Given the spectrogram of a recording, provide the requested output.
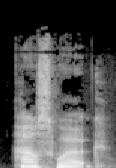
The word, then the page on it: housework: British English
